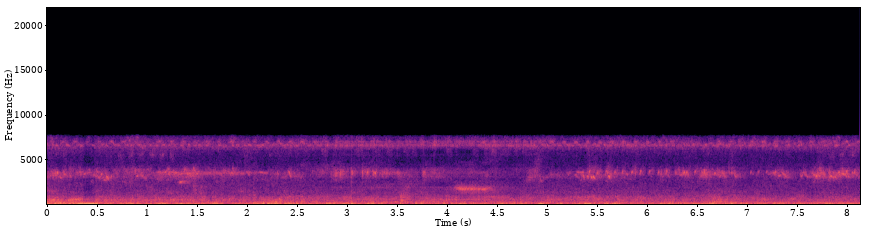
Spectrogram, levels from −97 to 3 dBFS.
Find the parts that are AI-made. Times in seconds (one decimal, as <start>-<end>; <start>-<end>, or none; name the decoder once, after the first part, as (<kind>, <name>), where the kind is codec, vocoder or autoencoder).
2.7-4.9 (codec, SNAC)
